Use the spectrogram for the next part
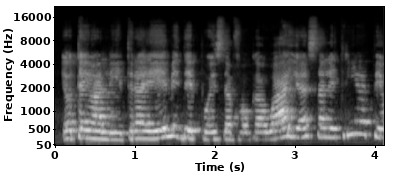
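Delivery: ordinary delivery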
